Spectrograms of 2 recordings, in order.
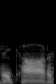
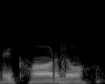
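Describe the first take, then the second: First: The O vowel is open and bright. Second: The O vowel is dark and pulled down. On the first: The speaker calls it right. "but ricardo" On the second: The speaker calls it wrong. "not ricordo, with these muscles pulling down"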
